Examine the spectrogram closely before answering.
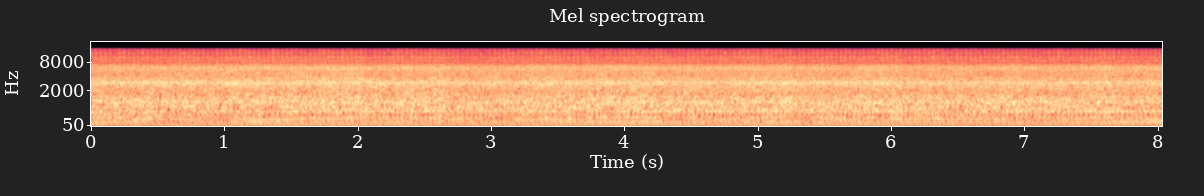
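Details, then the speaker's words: Bolens push mower, Briggs OHV engine, after running very fast: loud single-cylinder drone held at high speed with slightly uneven beat; still not running right governor-wise, cause unconfirmed. "Still doesn't seem like it's running like it needs to governor wise, but that's okay."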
